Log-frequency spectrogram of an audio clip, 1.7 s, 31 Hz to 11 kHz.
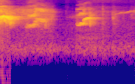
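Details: Pet bird in a cat-sharing household, whose chick was born December 12th 2018; one loud scratchy squawk, a shorter second call, then a faint thin whistle.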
